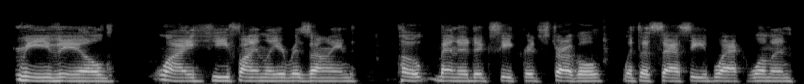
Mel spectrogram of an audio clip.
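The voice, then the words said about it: Robot voice. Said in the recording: “your accent is robot”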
